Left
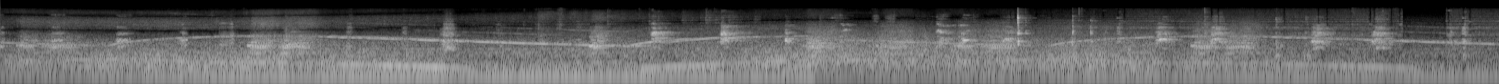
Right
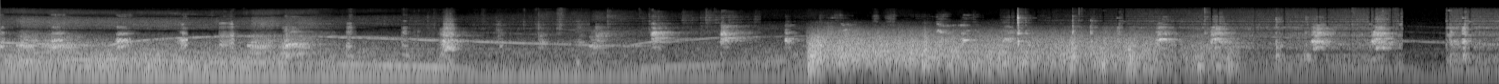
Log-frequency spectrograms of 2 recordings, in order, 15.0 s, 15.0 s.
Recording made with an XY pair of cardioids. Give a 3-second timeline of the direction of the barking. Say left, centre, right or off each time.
right, right, centre, centre, right.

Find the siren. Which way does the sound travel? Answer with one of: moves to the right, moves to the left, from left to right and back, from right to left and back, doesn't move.
moves to the left.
